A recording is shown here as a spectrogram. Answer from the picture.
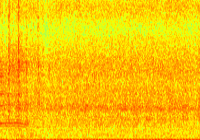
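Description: A car engine running at low speed, heard from inside the cabin as a steady low drone, with a wash of water noise as the car wades through floodwater.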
